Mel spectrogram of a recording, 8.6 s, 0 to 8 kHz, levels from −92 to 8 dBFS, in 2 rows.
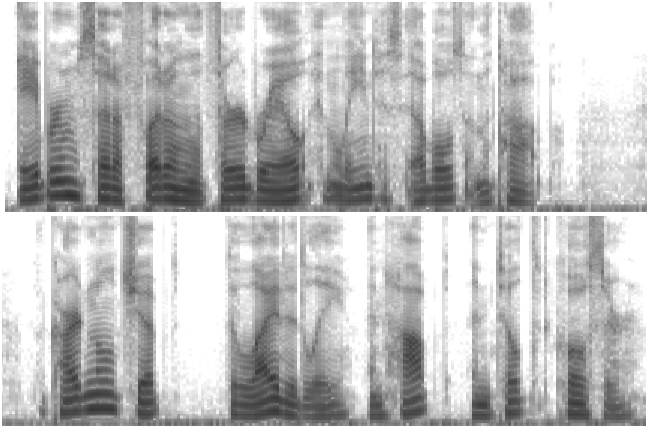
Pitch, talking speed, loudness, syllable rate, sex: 120 Hz, 170 wpm, -20 LUFS, 5.3 syllables/s, male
